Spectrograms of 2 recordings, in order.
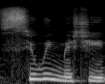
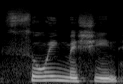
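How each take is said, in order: First: The first vowel does not sound like 'so'. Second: The first vowel sounds like the word 'so'. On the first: The speaker calls it wrong. "They take it from the spelling. It's it's not sewing machine" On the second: The speaker calls it right. "it is a sewing machine. The pronunciation is very similar to the word which I told you before, S O W"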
